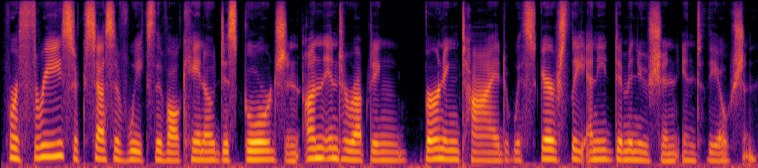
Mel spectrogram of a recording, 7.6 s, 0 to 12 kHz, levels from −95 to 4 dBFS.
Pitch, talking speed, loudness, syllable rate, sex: 175 Hz, 140 wpm, -19 LUFS, 5.1 syllables/s, female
